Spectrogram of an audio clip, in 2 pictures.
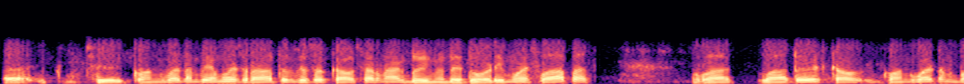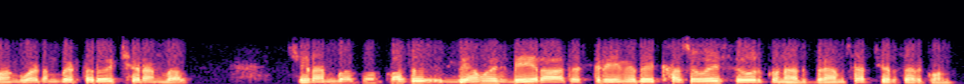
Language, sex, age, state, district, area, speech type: Kashmiri, male, 30-45, Jammu and Kashmir, Kulgam, rural, conversation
